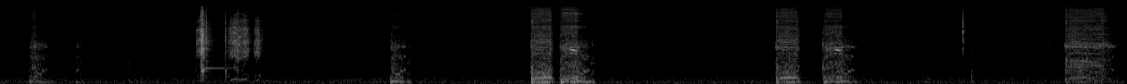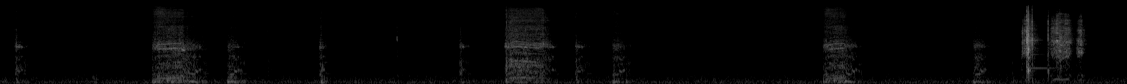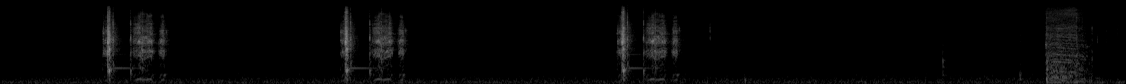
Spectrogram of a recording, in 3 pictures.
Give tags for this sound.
transport; film; auto; h2; shutter; release; minolta; focus; focussing; photo; s1; camera

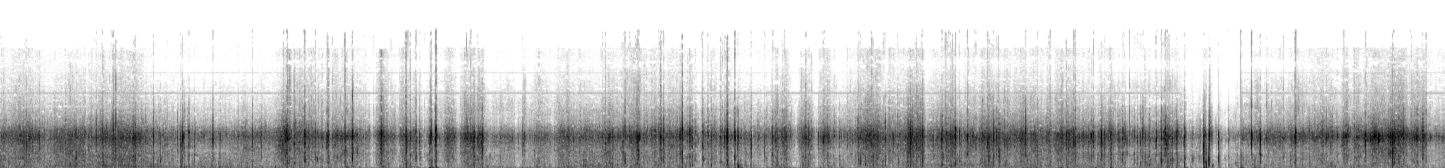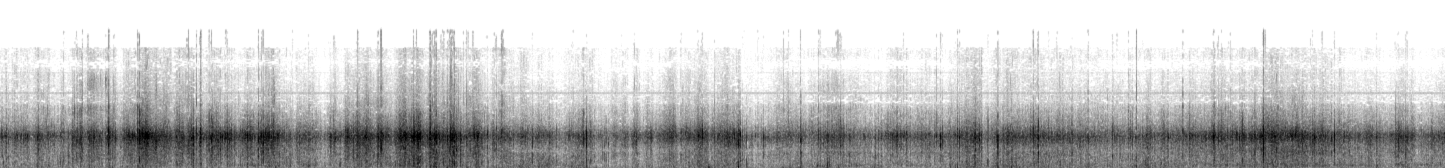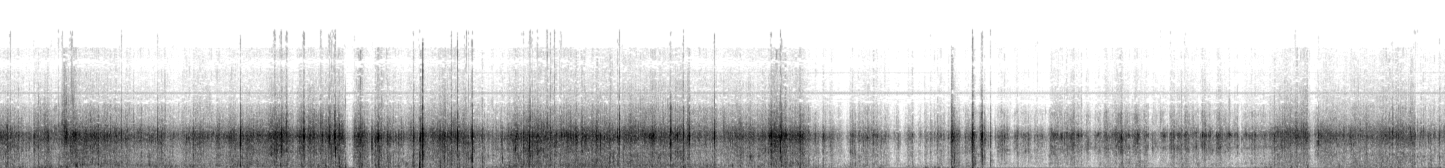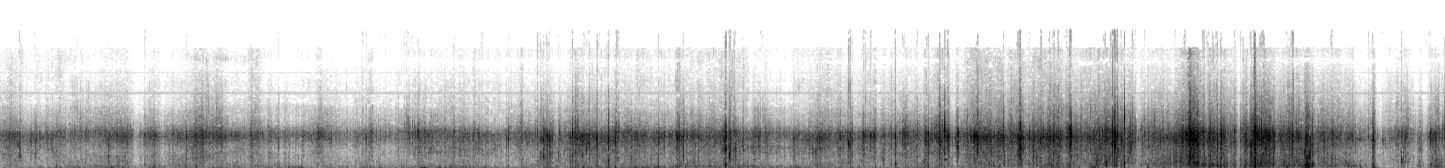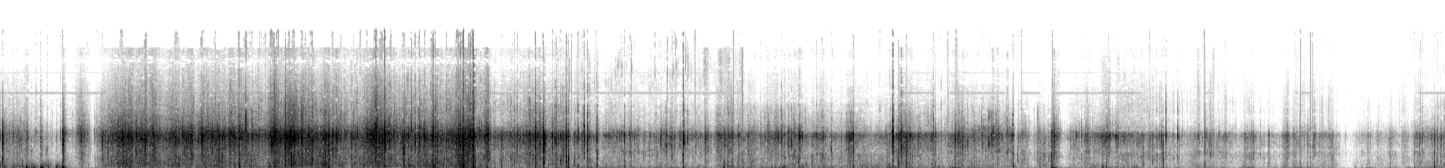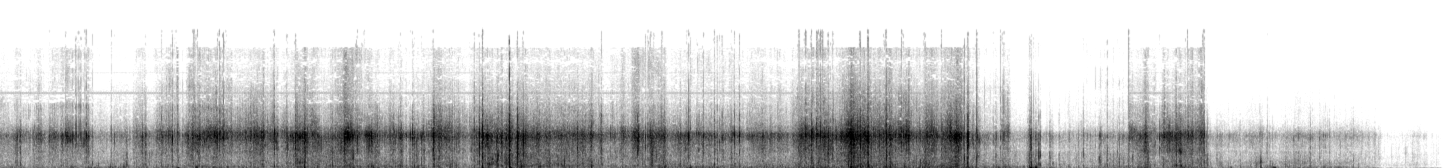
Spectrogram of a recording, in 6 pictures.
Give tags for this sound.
texture; pack; mic; noise; piezzzo; Stainless-Steel-Scrub-Pad

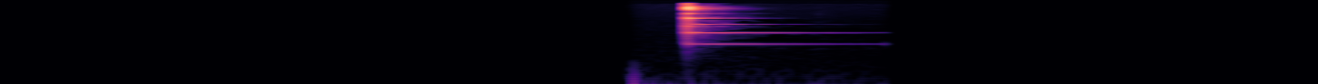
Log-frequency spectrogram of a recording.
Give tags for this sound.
Clink; CZ; Czech; Glass; Panska

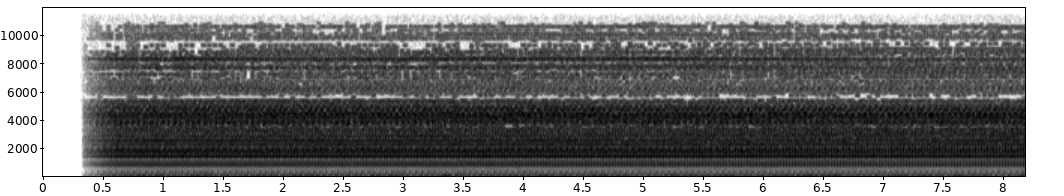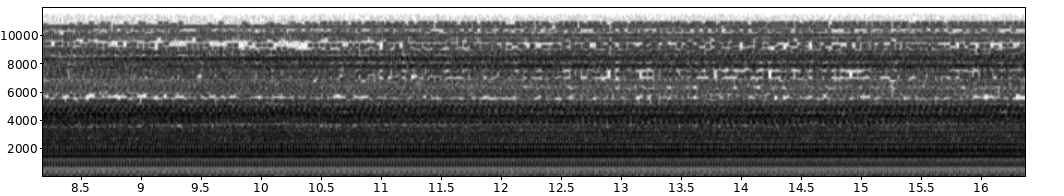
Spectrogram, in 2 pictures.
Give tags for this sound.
electricity; buzz; light

